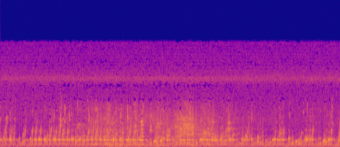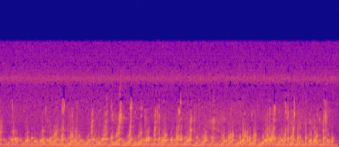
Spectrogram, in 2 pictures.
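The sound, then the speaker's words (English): A person gargles water, making a continuous bubbling, rattling throat sound with a fast rhythmic flutter that stays loud and steady for about ten seconds. “That's a neat sound you're making. How do you do it? I'm gargling.”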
